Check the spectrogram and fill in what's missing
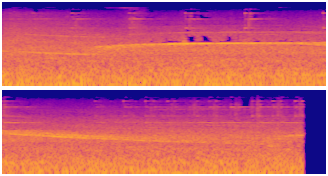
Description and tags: ambulance sound
sound of ambulance, siren
siren, ambulance, firetruck, emergency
